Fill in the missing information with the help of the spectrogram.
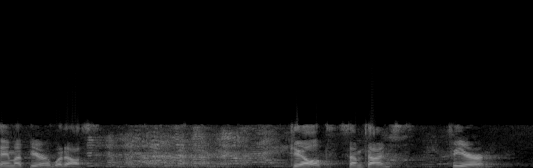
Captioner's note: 笑聲; laugh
